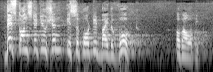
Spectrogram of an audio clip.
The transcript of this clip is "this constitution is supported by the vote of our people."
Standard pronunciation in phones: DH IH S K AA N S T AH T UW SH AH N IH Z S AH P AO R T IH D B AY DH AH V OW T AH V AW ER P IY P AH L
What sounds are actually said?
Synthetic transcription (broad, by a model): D IH S K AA N S T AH T UW SH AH N IH Z S AH P AO R T IH D B AY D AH V OW T AH V AW ER P IY P AH L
